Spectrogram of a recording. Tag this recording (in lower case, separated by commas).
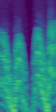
music, musical instrument, scratching (performance technique)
